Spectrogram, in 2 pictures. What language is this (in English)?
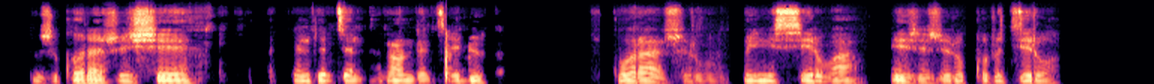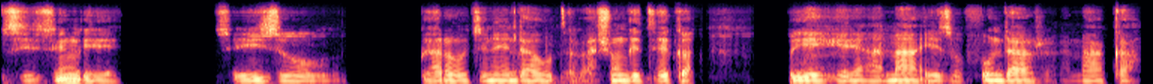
Ndau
